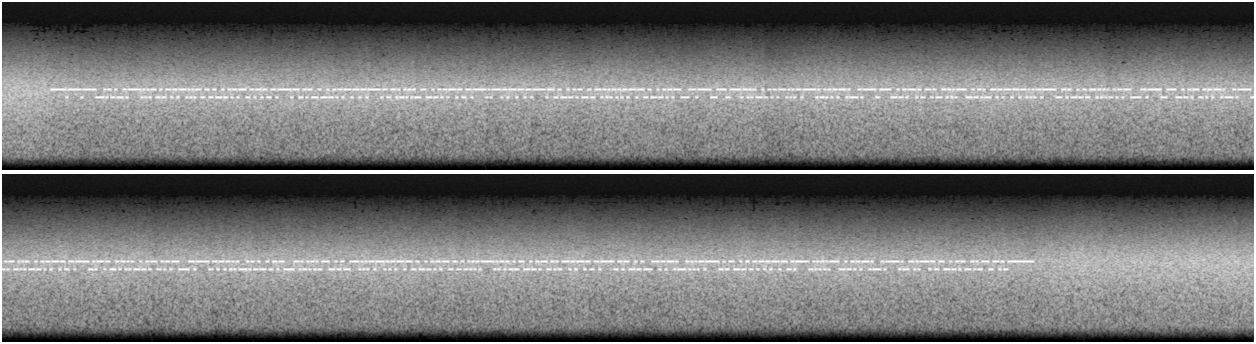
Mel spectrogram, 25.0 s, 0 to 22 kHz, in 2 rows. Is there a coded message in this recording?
Yes: RTTY (50 baud, 450 Hz shift) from 0.5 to 22.8 s, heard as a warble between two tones, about 2350 Hz centre, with radio static. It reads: YL68 02UA 1WDZ 2X1U ACF7 9MVJ 6D3V KCNX Z16N CS5M U3HR 2GAJ U5PJ PTDB MYK7 84FL UB2P O36L P7RX 3ZXW ABCV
